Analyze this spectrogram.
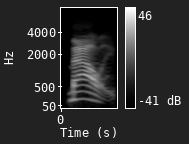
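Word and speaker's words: Mahle: the thunderdome he's got tyler how do you pronounce his last name it's m-a-h-l-e now mally mally thank you under two and a half earned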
